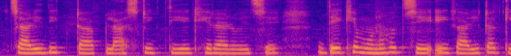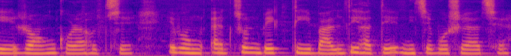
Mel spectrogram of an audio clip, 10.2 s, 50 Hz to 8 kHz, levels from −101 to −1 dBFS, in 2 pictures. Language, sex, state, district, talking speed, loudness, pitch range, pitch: Bengali, female, West Bengal, Jalpaiguri, 125 wpm, -33 LUFS, 210-235 Hz, 220 Hz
